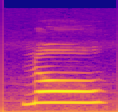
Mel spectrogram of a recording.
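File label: "lou", pinyin, first tone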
